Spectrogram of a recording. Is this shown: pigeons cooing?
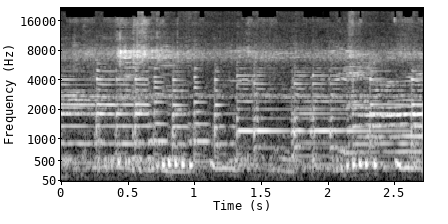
yes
